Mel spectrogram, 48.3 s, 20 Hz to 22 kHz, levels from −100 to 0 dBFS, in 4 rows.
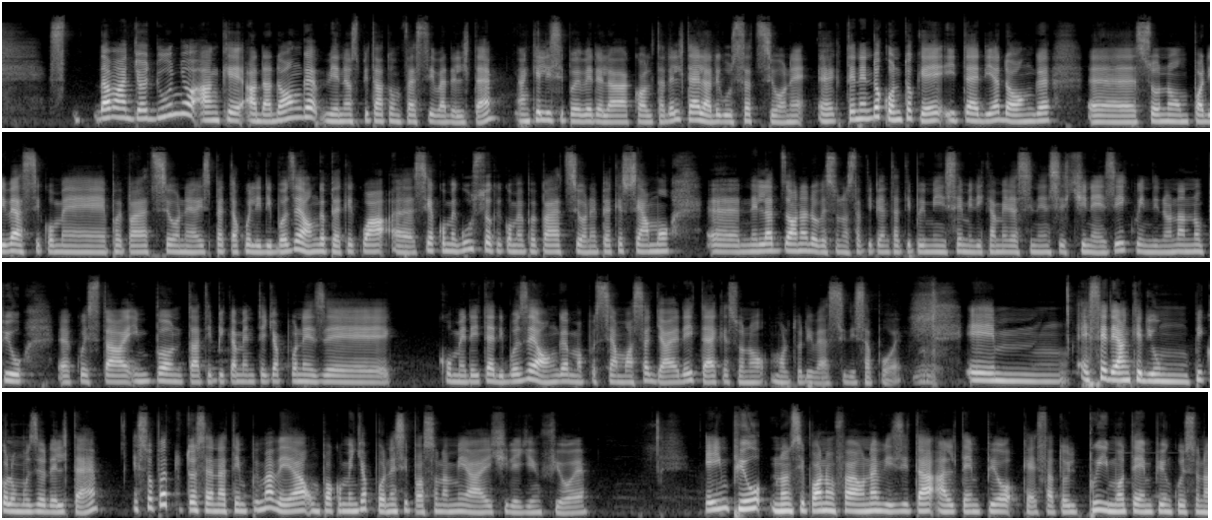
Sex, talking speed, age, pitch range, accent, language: female, 175 wpm, 40-59, 160-185 Hz, native, Italian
